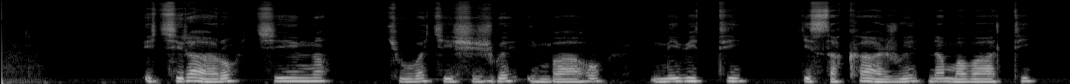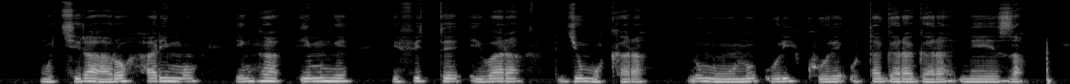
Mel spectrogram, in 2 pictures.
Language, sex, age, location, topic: Kinyarwanda, male, 25-35, Huye, agriculture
